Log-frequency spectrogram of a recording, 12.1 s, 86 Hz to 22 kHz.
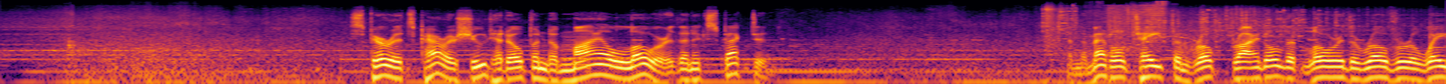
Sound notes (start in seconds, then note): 0.7 wind whoshing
